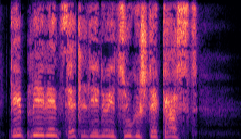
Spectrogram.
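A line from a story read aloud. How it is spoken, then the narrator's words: Screaming in his face. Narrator (German): Buster schrie es ihm ins Gesicht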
